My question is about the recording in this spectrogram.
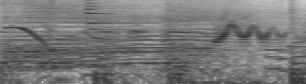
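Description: Upbeat title jingle for a comedy segment, with a cartoon sound effect that glides quickly down in pitch right at the start and a fast wobbling warble near the end.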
